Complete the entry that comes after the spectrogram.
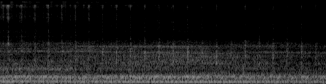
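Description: Low, steady engine idle from a vehicle sitting in four-wheel-drive low range with first gear selected, a constant rumbling drone with faint knocking vibration and no talk over it.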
